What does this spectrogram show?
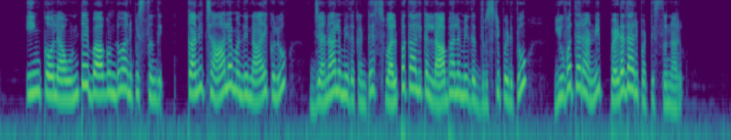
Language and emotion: Telugu, disgusted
